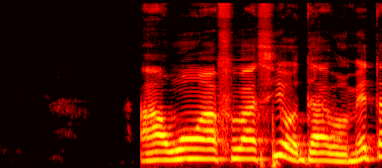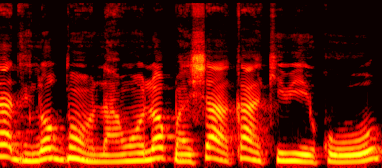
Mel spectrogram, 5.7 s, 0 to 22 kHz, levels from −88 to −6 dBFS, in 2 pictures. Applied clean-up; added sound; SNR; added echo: none; none; none; none.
